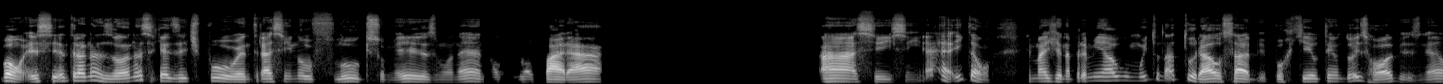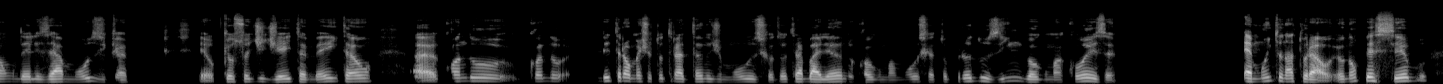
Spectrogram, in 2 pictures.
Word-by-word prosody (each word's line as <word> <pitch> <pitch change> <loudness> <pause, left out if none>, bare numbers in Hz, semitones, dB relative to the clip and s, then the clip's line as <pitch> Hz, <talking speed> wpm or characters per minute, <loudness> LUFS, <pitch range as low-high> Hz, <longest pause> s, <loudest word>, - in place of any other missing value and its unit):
Bom, - - +9
esse - - +4
entrar 175 +2 +4
na 185 -2 0
zona 140 +7 +2
você - - -1
quer 155 - +3
dizer, 145 +1 -3
tipo, 140 -4 0
entrar 120 +2 +3
assim 135 0 -2
no 130 -1 -4
fluxo 130 -1 -3
mesmo 115 -1 -3
né, 140 +3 -2
não 115 0 -18 0.2
não 120 0 -9
parar? 120 +2 +7 2.2
Ah, 140 -1 +7
sim, 120 -1 -1
sim, 110 -1 -3 0.2
é - - +1
então - - -1 0.4
imagina, 140 -2 0
para - - -3
mim 180 +1 -7
é - - 0
algo 185 +1 -1
muito 180 +3 -11
natural 140 -10 +4
sabe, 140 - +4
porque 125 +2 -7
eu 140 -1 -2
tenho 145 +2 -7
2 145 +5 -3
hobbies, 115 -2 -1
né, 120 +5 -5
um 130 0 -10
deles 120 -1 -6
é 125 - +3
a 125 - +3
música, 120 -3 -9 0.7
eu - - -6
porque - - -8
eu 130 - -2
sou 135 +2 -2
DJ 130 -1 -2
também 120 +3 -4
então, 145 0 -3 0.4
ah, 70 - +2
quando 155 - -6
quando 145 0 -10 0.4
literalmente 160 -3 -2
eu - - -11
estou 145 0 -14
tratando 135 -1 -4
de 125 -2 -11
música, 120 +2 -7
eu - - -10
estou 125 +3 -9
trabalhando 130 +1 0
com - - -8
alguma 115 -2 -14
música, 120 +4 -9
estou 120 - -17
produzindo 150 0 -6
alguma 115 -1 -6
coisa 135 -6 -3 1.3
é - - +10
muito 155 +6 -5
natural, 140 0 +2
eu 125 - -4
não 145 +3 -4
percebo 160 0 +2
135 Hz, 155 wpm, -23 LUFS, 120-145 Hz, 2.2 s, é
